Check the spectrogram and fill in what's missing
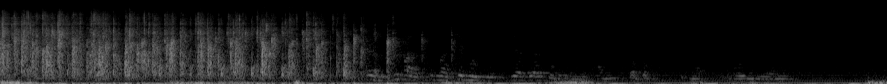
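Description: Applause from a seated audience at a lecture on Taiwan's legal status, a burst of dense clapping that thins into scattered claps, with no talk over it.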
